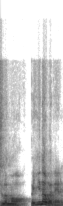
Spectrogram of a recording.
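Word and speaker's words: Le Mans: which one now it's Lamar Lamar so you don't pronounce the N or the S um well you don't pronounce the S really if you're speaking with a French accent it's Lamar but you know what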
